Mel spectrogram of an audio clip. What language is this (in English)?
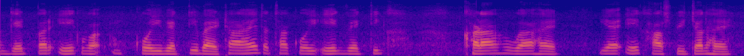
Hindi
